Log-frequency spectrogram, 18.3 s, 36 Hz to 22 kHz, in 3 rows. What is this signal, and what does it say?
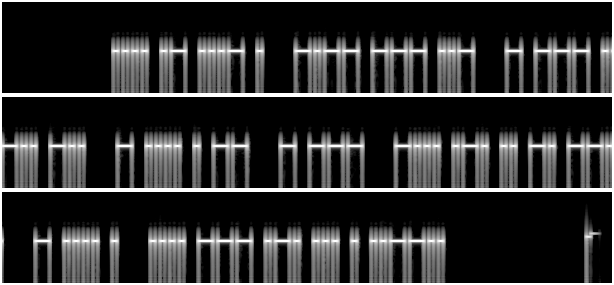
Morse code, heard as a keyed tone, about 25 wpm, 700 Hz. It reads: HAVE YOU TOLD THEM TO BRING THE HORSE?
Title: Sentences from Top 500 Words 25wpm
